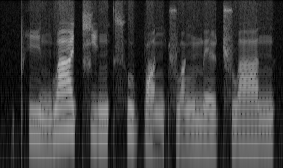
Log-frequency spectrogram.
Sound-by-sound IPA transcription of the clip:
pʰi˥˩ n̪wä˥ t͡ɕi˥ŋ t͡sʰu˥pɑ̰˨˩ŋʈ͡ʂwɑ˦ŋme˧˥ɪ̯ ʈ͡ʂwa˥n

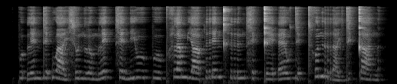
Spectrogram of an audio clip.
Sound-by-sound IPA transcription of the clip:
pu˨˩ʔle˧n de˥˩ʔwaː˩˦jsu˧nlo˩˦m le˦˥k̚se˩˦njuː˧ puː˧pʰla˥˩m jaː˧pre˥˩nkʰrɯ˦˥ŋ se˨˩k̚teː˨˩ʔɛː˦˥w de˨˩ʔtʰo˥˩n ra˩˦j de˥˩k̚ta˧n

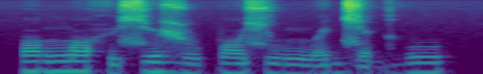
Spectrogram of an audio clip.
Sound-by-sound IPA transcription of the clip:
ɔ˦ŋ͡mɔ˦hɨ˨ɕi˦ ʐu˧pɔ˦ ɕu˧ŋʷɛ˨˦d͡ʑɛ˨ɡʱu˦

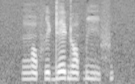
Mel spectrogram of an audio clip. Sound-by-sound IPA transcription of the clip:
ŋɔ̃fiɖe ɖɔ̃ɓif

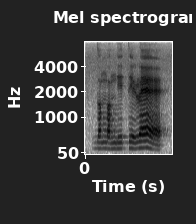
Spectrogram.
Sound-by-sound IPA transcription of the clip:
d̪ɒŋɒŋe t̪eɭæ

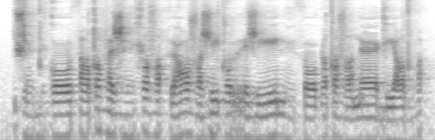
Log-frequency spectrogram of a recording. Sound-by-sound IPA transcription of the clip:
ɕæ̤dɛ̤ ɡɔː θitˤi væʐæ̤ xizˤehə ʕɔzˤə ʒedɔ rɛʒeːnæ̤ θɔ ɡɛtˤezˤɛnæː ɡeːdˤɛ̤

